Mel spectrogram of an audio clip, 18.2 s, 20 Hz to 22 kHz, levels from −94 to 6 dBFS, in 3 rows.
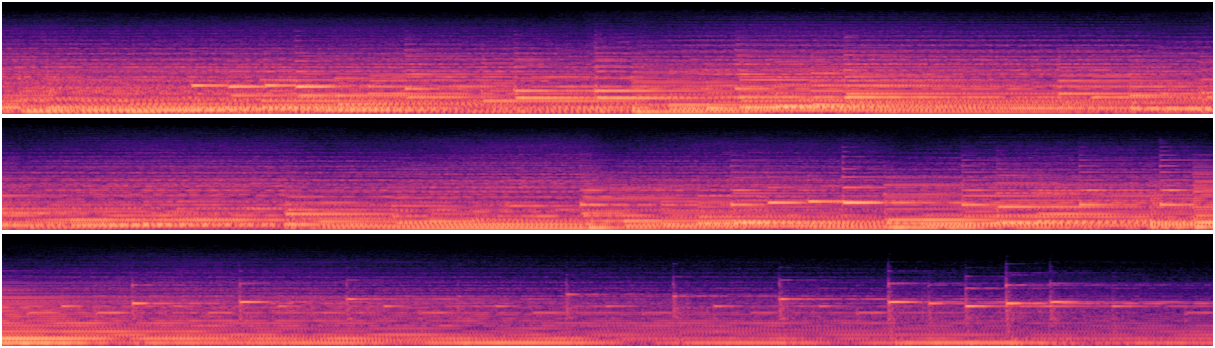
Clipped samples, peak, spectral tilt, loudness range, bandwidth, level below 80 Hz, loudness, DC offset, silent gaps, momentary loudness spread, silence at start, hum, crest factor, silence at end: under 0.1%; -2 dBFS; -8 dB/octave; 7 LU; 10 kHz; -36 dBFS; -18 LUFS; under 0.1%; none; 10 LU; 0 s; none; 16 dB; 0 s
